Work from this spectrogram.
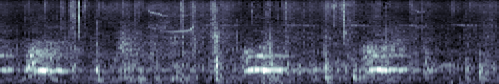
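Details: Four eight-week-old puppies of an H litter, two males and two females, at play; three short high yips with ringing overtones come at roughly even gaps, with light scuffling and clicks between them.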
